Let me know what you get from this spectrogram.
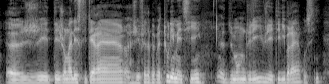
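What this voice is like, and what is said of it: Accent from another French-speaking country. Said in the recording (French): “comme mon accent vous le dit, je viens d'un autre pays”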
